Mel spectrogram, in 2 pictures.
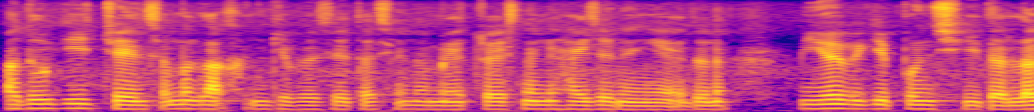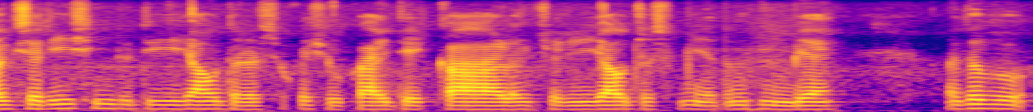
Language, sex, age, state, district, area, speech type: Manipuri, male, 18-30, Manipur, Tengnoupal, urban, spontaneous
